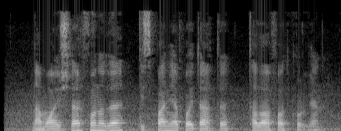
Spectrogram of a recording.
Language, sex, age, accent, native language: Uzbek, male, 18-24, Jizzax, Uzbek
